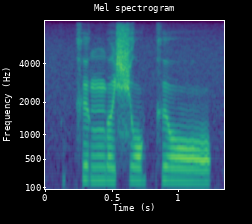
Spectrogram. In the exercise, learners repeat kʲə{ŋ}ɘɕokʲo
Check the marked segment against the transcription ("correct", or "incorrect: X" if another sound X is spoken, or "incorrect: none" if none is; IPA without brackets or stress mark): correct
